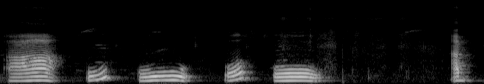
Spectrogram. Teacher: ఉత్తర స్వరం నాలుక కొంచెం వెనుకకు జరిగి పెదాలు గుండ్రంగా తయారవ్వడం వలన పుట్టే అచ్చులు ఉత్తర స్వరాలు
